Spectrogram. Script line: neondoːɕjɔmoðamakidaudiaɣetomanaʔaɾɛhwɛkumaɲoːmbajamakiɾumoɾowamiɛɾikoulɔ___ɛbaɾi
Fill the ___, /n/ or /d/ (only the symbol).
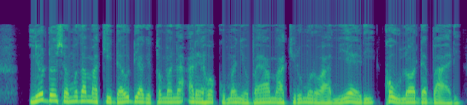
d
